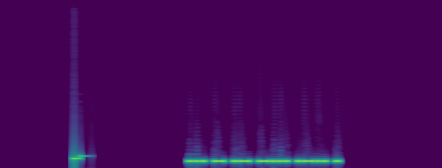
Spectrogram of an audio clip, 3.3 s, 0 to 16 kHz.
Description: Morse code, heard as a keyed tone, about 53 wpm, 700 Hz. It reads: STABLE
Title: Sentences from Top 1500 Words - New Word Drill - 50wpm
